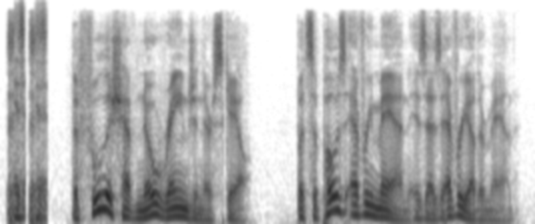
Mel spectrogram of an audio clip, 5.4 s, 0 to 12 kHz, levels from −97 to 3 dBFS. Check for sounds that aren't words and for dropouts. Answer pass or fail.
fail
